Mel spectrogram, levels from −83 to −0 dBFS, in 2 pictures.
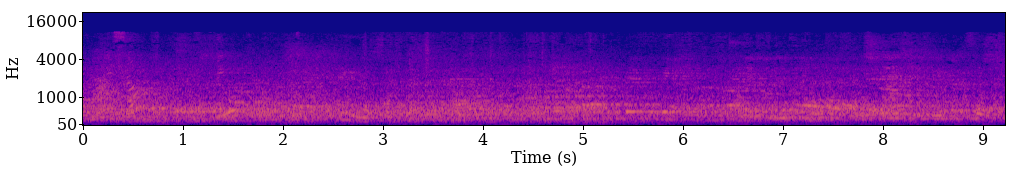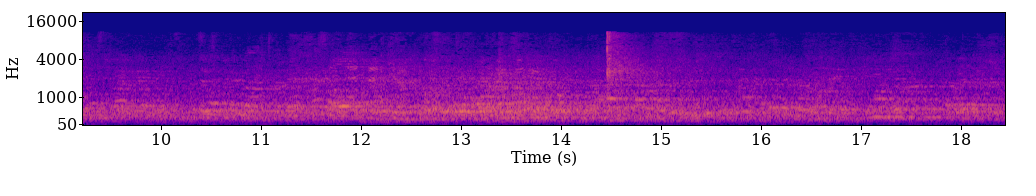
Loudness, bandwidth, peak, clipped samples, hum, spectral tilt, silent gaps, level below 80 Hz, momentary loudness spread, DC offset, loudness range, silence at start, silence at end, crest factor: -39 LUFS; 11.5 kHz; -14 dBFS; under 0.1%; none; -3.5 dB/octave; none; -74 dBFS; 6 LU; under 0.1%; 4 LU; 0 s; 0 s; 24 dB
